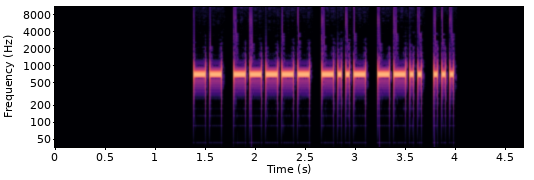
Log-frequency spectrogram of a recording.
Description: Morse code, heard as a keyed tone, about 30 wpm, 700 Hz. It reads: M0XZS
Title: DXCC-100 Call Signs - 5 Characters - Repeated 2x - 30wpm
